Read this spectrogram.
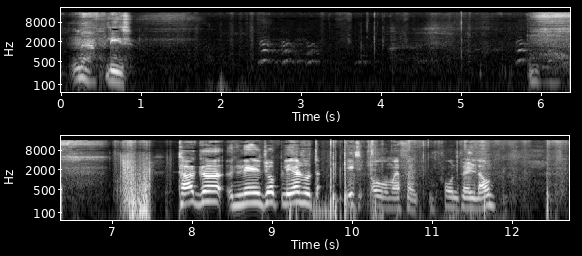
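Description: A young man talks close to a phone microphone, in bursts with pauses.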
